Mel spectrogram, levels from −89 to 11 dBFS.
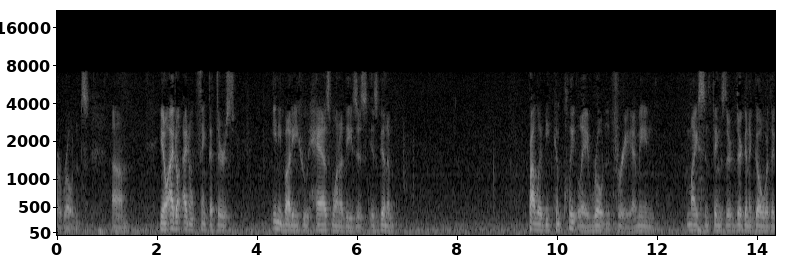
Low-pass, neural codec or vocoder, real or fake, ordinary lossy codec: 7.2 kHz; none; real; MP3, 32 kbps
